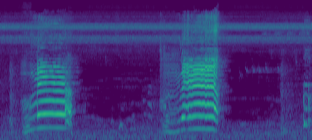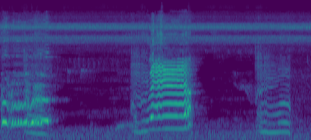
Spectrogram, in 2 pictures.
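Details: Mother goat struggling to deliver her kid, helped by a person pulling it out; loud harmonic bleats about a second long repeat every two to three seconds, with a short rooster-like call in between against a steady high hiss.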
